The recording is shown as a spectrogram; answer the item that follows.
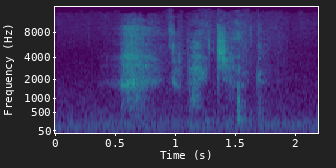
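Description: A person whispering a short phrase, starting about half a second in and lasting about a second, breathy and without a clear voiced pitch.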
